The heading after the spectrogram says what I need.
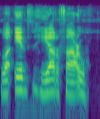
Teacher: Pronounce dhal without whistle sound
